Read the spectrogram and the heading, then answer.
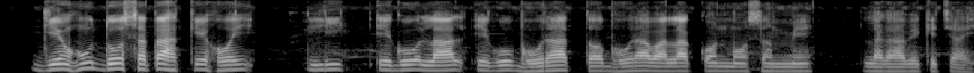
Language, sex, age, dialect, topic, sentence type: Magahi, male, 60-100, Western, agriculture, question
